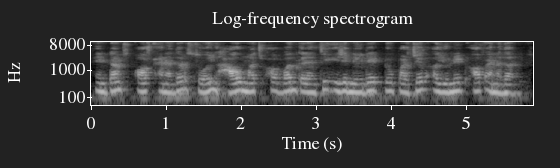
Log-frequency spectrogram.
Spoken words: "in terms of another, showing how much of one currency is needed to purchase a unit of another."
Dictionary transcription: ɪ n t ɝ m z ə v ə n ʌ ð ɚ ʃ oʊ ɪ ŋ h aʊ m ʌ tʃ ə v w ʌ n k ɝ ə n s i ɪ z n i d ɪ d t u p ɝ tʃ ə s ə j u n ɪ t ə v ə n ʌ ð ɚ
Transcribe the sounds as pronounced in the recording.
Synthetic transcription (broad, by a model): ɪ n t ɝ m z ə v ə n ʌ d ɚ s oʊ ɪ ŋ h aʊ m ʌ tʃ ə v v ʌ n k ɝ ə n s i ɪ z n i d ɪ d t u p ɝ tʃ ə s ə j u n ɪ t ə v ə n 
